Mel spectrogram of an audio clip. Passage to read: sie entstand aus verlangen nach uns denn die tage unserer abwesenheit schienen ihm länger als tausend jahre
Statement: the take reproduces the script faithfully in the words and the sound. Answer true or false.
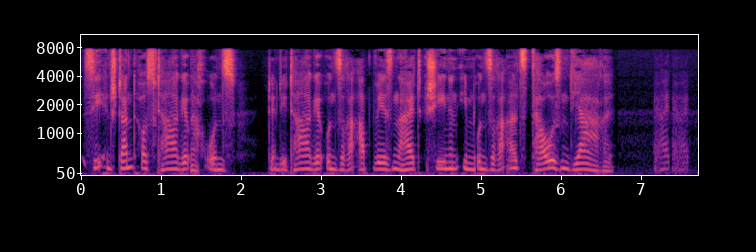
false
